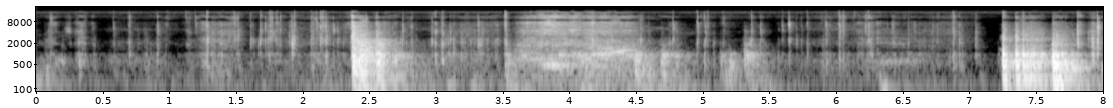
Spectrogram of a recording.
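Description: Plastic food packet crinkling and tearing as it is pulled open by hand. Two louder bursts come about two and a half seconds in and near the end.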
